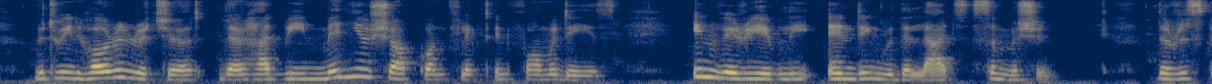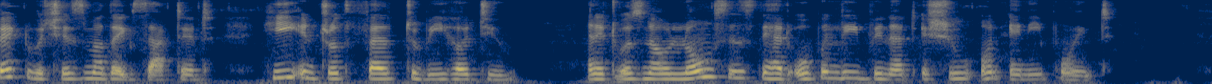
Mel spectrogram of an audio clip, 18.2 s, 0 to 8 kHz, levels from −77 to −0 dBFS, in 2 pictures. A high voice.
Yes: high, 195 Hz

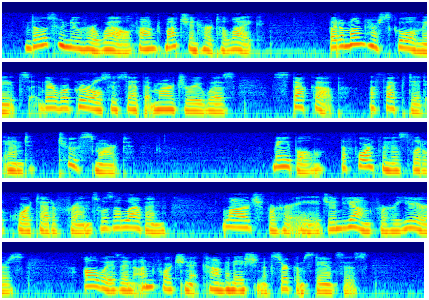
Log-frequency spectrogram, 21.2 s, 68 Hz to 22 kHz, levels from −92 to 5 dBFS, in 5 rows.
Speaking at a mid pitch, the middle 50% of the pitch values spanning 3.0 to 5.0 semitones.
No: medium, 165 Hz; wide, 5.4 semitones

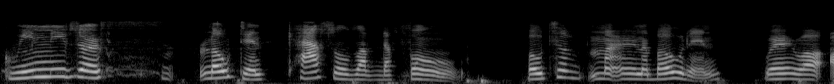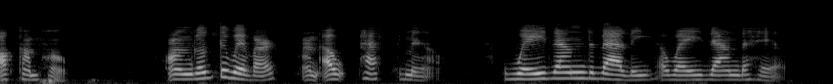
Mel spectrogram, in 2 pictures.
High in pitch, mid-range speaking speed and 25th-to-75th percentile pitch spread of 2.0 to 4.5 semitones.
No: high, 245 Hz; slow, 125 wpm; average, 4.0 semitones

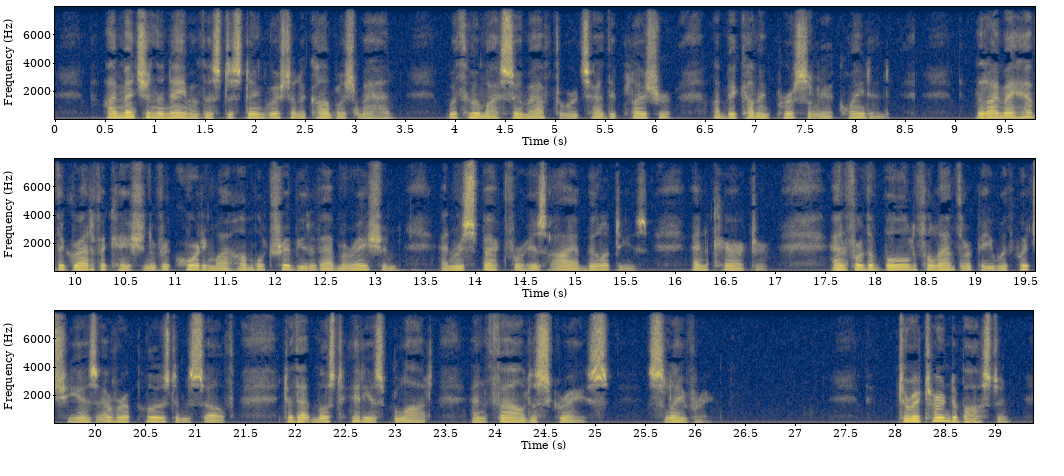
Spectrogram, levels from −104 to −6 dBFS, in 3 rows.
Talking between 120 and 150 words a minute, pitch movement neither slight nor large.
Yes: slow, 135 wpm; average, 3.7 semitones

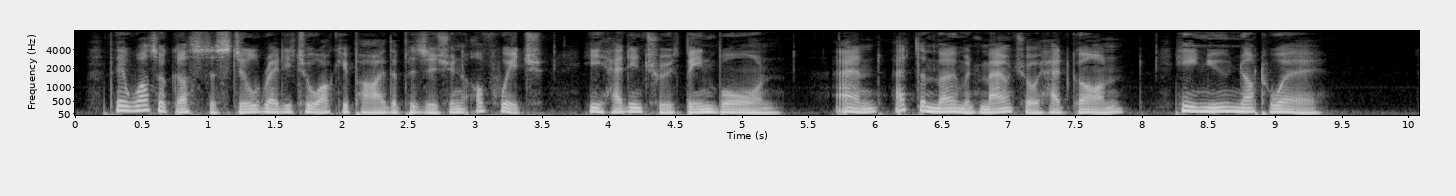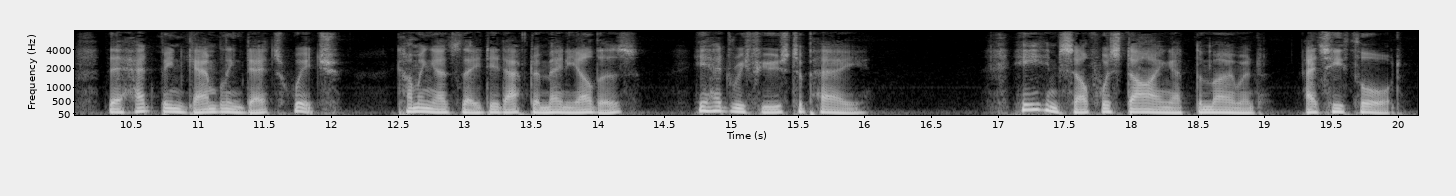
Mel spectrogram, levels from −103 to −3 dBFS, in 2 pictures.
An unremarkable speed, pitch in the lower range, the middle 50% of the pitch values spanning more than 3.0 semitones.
Yes: average, 165 wpm; low, 105 Hz; average, 4.6 semitones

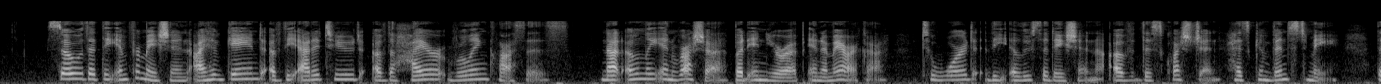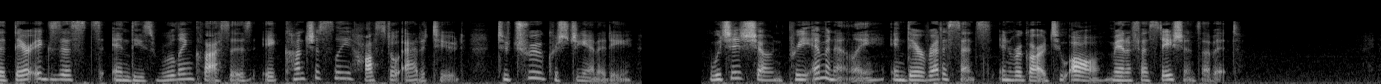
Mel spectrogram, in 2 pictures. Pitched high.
Yes: high, 210 Hz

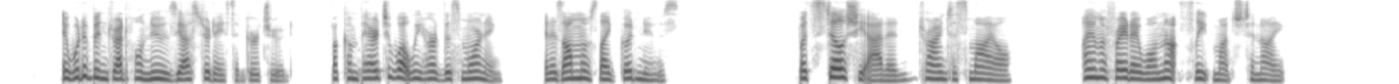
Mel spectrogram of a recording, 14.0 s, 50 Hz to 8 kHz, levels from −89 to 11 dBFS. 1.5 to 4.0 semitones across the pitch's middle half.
Yes: average, 3.6 semitones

